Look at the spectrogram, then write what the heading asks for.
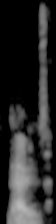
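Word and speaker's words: Graz: So Gars is spelled G-R-A-Z. Gars.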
